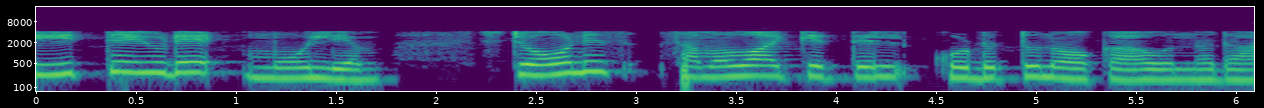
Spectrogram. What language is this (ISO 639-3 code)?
mal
